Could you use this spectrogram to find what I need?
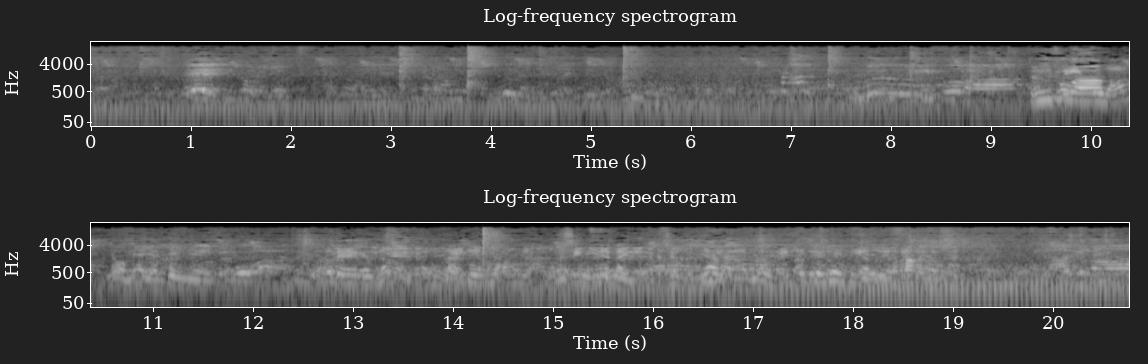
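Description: A crowd of men talks and shouts nearby.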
